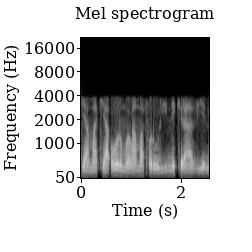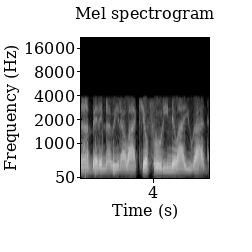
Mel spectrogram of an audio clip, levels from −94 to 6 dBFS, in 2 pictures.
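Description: At 1.02 s the speech jumps forward abruptly, with a short piece of around 50 ms gone and the two sides butted together with no silence. This is audio missing between chunks, likely from a recorder or processor working in 2 s blocks and dropping samples at each handover. At 2.64 s, for about 20 ms, the sound holds on a brief buzzy sustain rather than skipping. That is packet loss with pitch repetition, consistent with a single lost packet bridged by repeating the last pitch period. At 2.97 s, about two seconds after the first, a second chunk gap cuts out a similar slice. The regular spacing and bare splice mark these apart from the filled, tonal patch at 2.64 s, all heard through the 300 Hz to 3.5 kHz band of G.711 telephone coding.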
